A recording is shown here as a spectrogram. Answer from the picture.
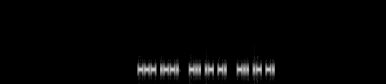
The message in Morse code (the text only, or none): OP DAN DAN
